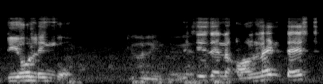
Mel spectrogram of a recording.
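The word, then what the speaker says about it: Duolingo: a billing go or you can pronounce it as do lingo which is an online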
